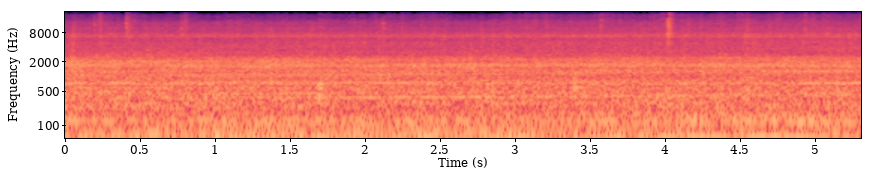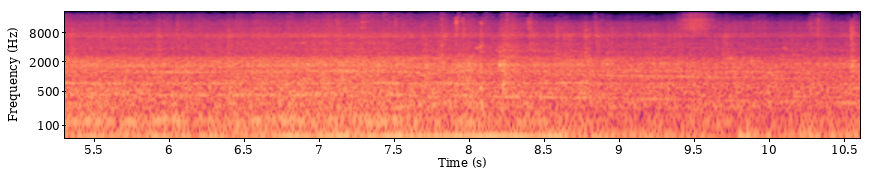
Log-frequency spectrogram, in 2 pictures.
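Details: Massey Ferguson 4708 tractor gearbox noise: loose, uneven rattling clatter over the tractor's low drone, not locked to a steady beat; noisy gearbox problem.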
